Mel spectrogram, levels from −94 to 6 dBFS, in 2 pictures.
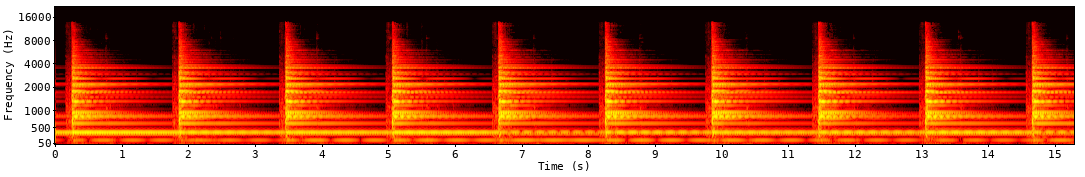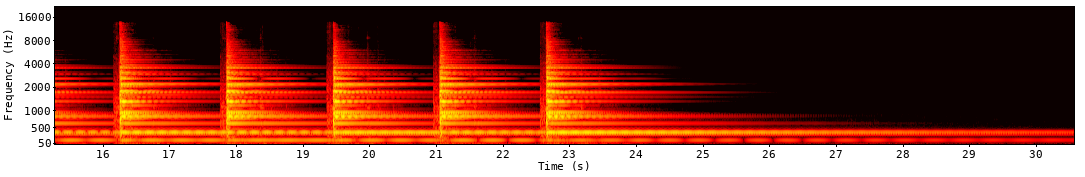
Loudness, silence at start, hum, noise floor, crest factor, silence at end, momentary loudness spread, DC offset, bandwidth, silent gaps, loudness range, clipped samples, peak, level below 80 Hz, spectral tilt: -24 LUFS; 0 s; none; -51 dBFS; 22 dB; 1.15 s; 17 LU; under 0.1%; 14 kHz; none; 12 LU; under 0.1%; -4 dBFS; -58 dBFS; -4 dB/octave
